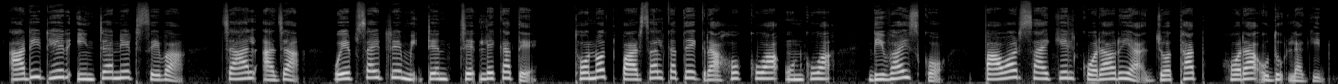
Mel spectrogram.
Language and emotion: Santali, neutral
